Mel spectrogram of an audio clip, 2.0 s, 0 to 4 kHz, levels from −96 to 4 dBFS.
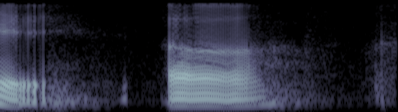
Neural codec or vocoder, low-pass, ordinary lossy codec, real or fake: none; 3.6 kHz; none; real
